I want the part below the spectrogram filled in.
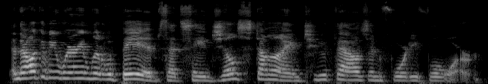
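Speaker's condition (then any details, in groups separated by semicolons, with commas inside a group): No condition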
